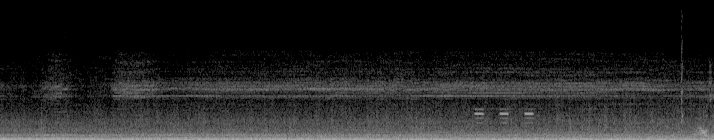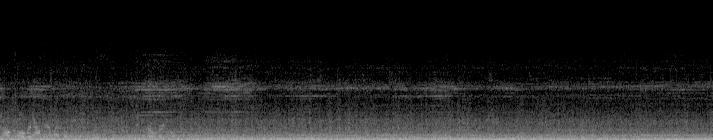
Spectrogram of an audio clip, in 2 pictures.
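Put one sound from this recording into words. Crop rustles and crackles as the harvester cuts through it.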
